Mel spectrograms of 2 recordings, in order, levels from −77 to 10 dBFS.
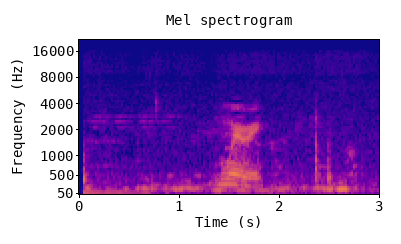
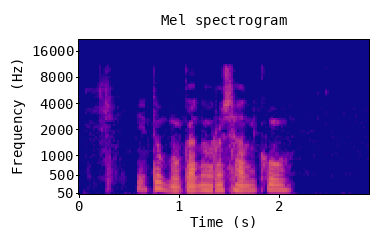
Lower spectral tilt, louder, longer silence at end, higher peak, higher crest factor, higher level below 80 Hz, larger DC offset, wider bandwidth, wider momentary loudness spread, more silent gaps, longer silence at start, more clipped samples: about the same, -6.5 dB/octave vs -5.5 dB/octave; about the same, -28 LUFS vs -27 LUFS; second, 0 s vs 0.8 s; about the same, -8 dBFS vs -8 dBFS; about the same, 22 dB vs 20 dB; first, -46 dBFS vs -60 dBFS; neither; first, 16.5 kHz vs 11.5 kHz; about the same, 18 LU vs 17 LU; neither; second, 0.05 s vs 0.2 s; neither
